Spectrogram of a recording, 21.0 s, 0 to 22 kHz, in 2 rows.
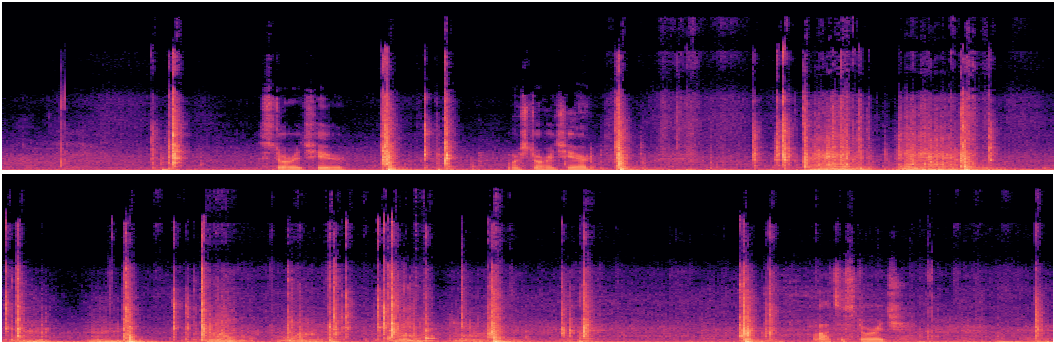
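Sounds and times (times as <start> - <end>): cabinet doors and drawers clicking: 1.5 - 1.9, 3.8 - 4.6, 5.9 - 16.6, 17.8 - 18.4, 19.7 - 21.0.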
